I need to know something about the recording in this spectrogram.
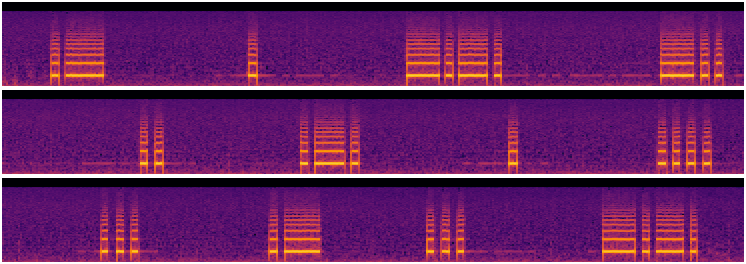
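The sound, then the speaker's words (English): Morse code characters A, E, C, D, I, R, E, H, S, A, S and C, repeated for a code-copying lesson, sent as a steady, buzzy mid-pitched tone, keyed in short and longer bursts. Twelve separate characters follow one another with pauses between them, and no one speaks. “we will send exactly those same characters and follow your copy, and if you left any blanks, fill them in.”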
